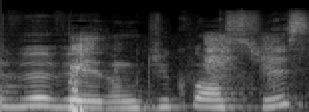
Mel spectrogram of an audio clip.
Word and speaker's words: Vevey: Oui, ça se prononce bien Vevey, non pas Vevey, s'il vous plaît, ou Vevey, ou je ne sais pas quelle autre prononciation.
